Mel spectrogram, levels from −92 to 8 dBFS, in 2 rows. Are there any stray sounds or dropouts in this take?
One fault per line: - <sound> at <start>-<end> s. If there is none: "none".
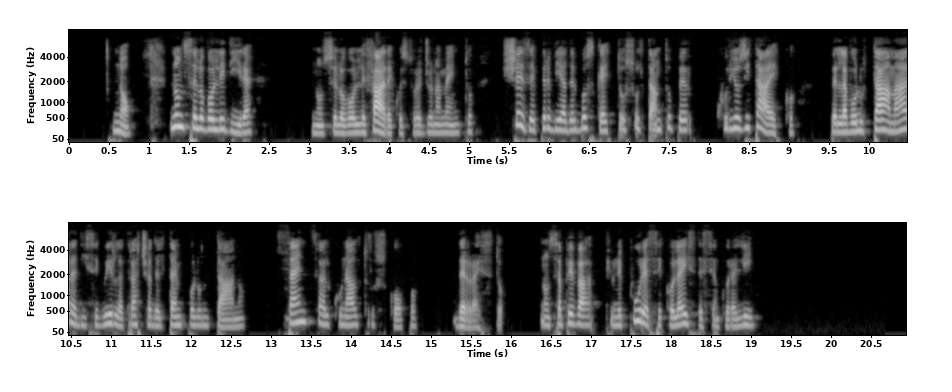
none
